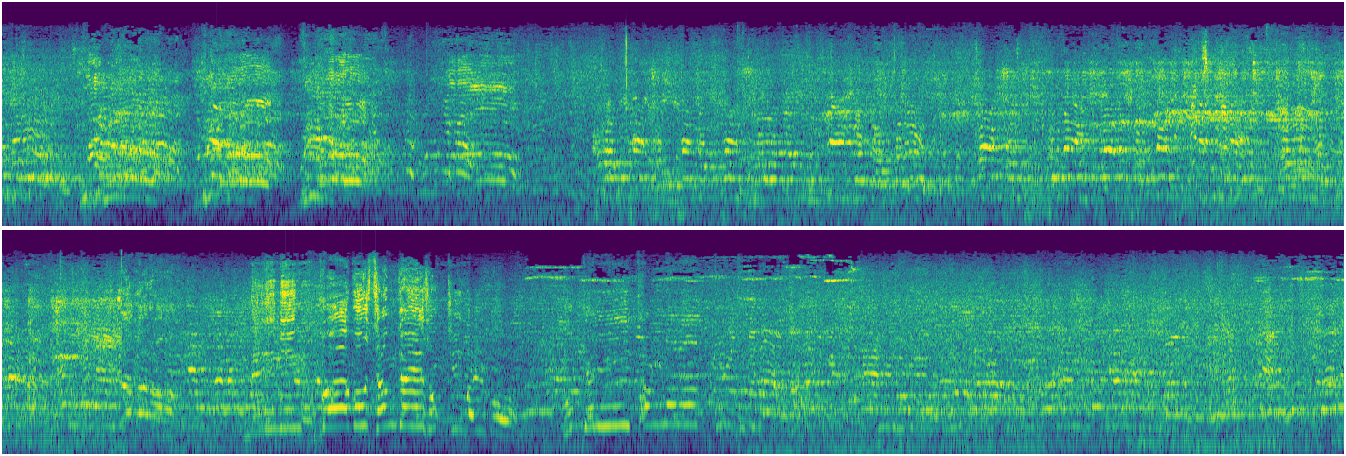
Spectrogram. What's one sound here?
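A crowd of marchers chants and sings loudly outdoors, amplified through loudspeakers.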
